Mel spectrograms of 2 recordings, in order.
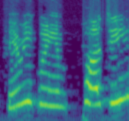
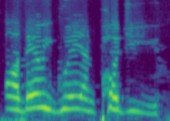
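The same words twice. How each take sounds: First: High, hurt, wailing voice. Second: Smirking bully. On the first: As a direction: wail the words back in hurt disbelief. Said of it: "wailed Fragility". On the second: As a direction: sneer the insult like a bully. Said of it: "said Rudy with a smirk". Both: Acted.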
